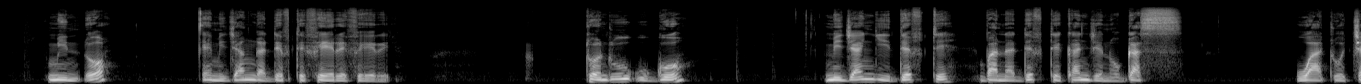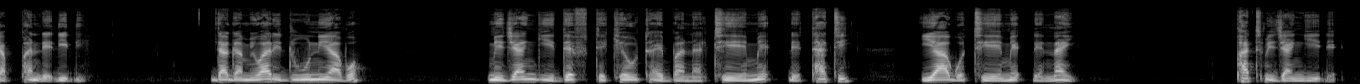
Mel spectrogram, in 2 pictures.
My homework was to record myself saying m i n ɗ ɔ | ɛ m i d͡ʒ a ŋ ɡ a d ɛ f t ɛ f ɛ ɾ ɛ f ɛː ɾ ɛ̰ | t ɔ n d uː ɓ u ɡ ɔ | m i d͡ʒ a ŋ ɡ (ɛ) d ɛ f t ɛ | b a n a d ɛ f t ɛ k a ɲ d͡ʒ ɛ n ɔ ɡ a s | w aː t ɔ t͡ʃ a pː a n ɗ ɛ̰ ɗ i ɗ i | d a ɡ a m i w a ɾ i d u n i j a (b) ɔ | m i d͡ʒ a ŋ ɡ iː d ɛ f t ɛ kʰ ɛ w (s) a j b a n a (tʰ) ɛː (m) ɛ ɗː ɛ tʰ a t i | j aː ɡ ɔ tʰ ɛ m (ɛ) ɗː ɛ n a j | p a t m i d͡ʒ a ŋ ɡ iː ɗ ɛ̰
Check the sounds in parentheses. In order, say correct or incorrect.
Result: incorrect: i, correct, incorrect: t, correct, correct, correct

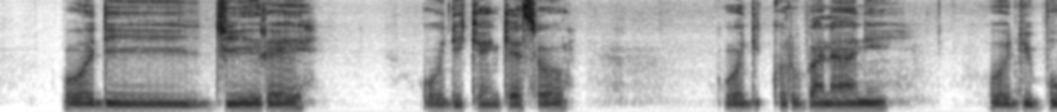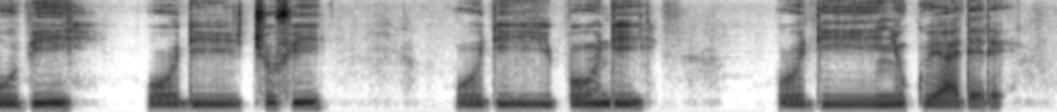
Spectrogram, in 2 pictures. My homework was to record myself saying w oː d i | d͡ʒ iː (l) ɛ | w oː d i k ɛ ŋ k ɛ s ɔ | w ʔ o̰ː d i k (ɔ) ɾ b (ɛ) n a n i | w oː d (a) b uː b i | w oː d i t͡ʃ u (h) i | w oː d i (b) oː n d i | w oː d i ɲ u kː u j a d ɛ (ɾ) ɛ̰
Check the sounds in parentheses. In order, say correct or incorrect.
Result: incorrect: ɾ, incorrect: u, incorrect: a, incorrect: i, incorrect: f, correct, correct

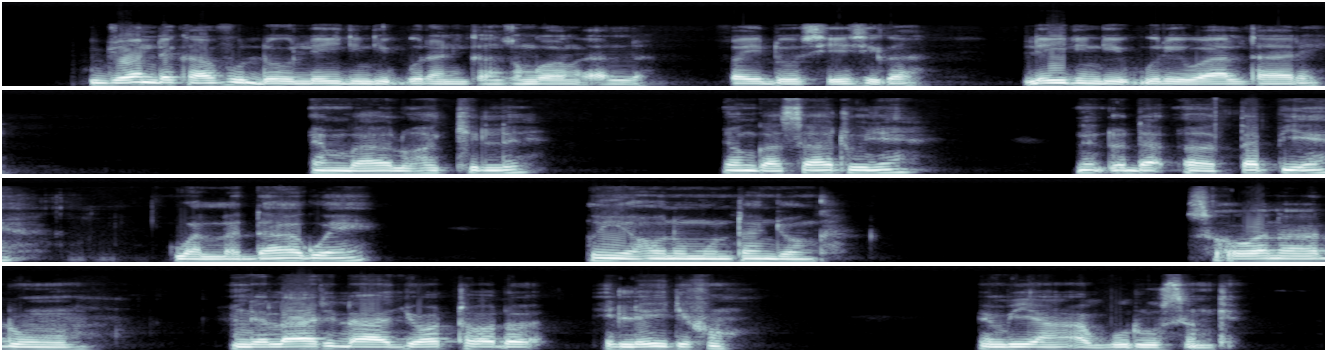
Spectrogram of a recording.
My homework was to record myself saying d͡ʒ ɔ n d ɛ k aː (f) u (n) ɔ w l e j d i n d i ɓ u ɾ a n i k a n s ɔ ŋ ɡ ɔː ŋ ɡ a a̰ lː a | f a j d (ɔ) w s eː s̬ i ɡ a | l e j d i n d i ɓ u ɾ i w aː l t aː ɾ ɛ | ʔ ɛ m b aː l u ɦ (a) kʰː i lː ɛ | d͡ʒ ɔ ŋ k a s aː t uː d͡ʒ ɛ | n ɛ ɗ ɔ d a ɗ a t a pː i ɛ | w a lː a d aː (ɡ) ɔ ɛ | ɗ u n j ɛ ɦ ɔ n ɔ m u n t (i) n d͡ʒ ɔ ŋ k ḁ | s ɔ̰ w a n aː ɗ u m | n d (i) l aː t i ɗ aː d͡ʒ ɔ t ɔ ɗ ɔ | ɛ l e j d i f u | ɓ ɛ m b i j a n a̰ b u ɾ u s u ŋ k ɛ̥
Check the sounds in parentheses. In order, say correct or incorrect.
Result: correct, incorrect: d, correct, correct, correct, incorrect: a, incorrect: ɛ

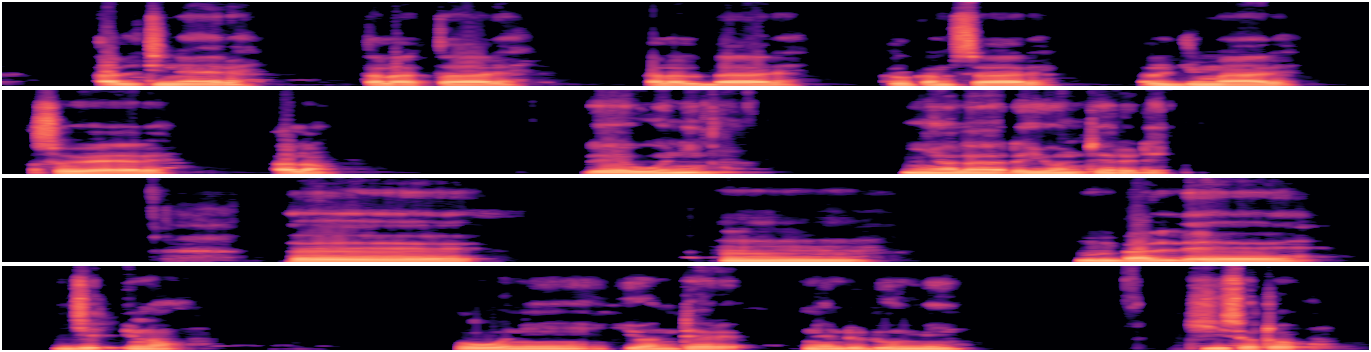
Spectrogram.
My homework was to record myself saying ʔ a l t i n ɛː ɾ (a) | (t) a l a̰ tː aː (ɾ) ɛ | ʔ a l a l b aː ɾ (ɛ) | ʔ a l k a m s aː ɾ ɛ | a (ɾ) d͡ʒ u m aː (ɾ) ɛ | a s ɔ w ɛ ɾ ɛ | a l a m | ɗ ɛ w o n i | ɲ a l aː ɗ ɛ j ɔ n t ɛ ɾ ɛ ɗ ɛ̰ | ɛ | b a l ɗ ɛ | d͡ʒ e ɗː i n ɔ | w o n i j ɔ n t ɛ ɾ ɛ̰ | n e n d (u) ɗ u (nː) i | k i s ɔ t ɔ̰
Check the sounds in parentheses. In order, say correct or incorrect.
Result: incorrect: ɛ, correct, correct, correct, incorrect: l, correct, correct, incorrect: mː

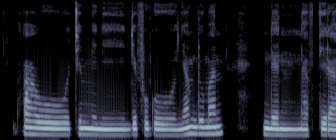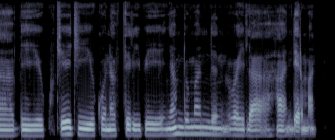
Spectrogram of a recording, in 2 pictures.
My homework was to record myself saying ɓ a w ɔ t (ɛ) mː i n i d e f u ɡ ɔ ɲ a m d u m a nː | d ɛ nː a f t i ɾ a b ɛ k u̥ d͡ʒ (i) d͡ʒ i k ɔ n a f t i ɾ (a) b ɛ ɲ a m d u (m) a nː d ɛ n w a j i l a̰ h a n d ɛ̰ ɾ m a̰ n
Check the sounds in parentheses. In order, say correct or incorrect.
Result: incorrect: i, incorrect: e, incorrect: i, correct

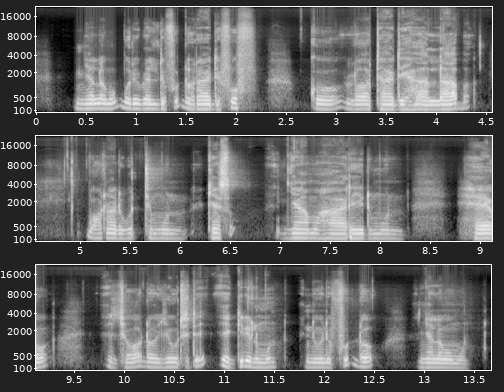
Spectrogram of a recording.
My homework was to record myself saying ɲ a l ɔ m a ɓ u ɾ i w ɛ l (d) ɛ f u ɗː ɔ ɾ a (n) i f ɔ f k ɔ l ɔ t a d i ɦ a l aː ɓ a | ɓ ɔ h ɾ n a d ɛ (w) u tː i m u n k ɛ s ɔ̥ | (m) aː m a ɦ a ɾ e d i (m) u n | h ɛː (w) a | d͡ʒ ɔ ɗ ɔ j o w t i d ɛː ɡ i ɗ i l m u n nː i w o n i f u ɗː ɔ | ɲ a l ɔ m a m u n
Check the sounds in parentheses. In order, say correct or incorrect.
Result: correct, incorrect: d, correct, incorrect: ɲ, correct, correct

